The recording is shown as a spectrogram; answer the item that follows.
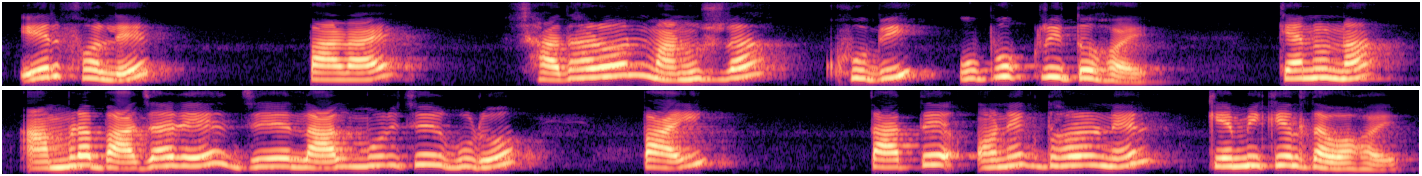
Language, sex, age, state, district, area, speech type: Bengali, female, 30-45, West Bengal, Jalpaiguri, rural, spontaneous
